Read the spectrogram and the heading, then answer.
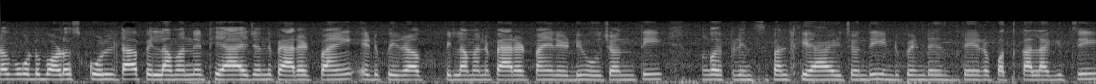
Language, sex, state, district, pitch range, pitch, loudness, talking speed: Odia, female, Odisha, Khordha, 215-230 Hz, 220 Hz, -17 LUFS, 140 wpm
